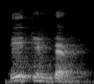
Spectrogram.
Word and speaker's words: tkinter: Kinter. T is silent here. That's why we have to pronounce like a Kinter module.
